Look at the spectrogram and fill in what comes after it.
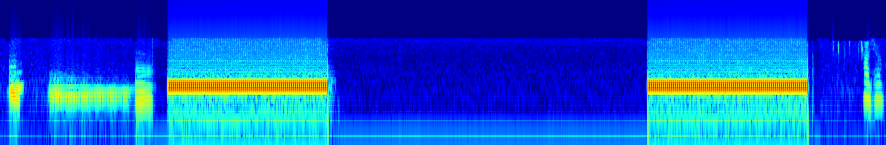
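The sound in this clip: A telephone ringback tone plays while a call is being transferred: two long, steady, mid-pitched tones of about two seconds each, separated by a silent pause. Brief, fainter sounds come before the first tone and after the second.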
